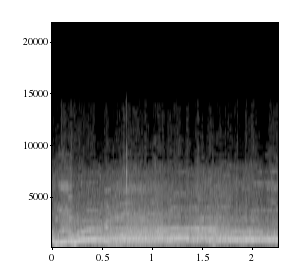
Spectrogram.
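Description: An audience of fans screaming and cheering, many high voices shrieking at once, breaking out suddenly.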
